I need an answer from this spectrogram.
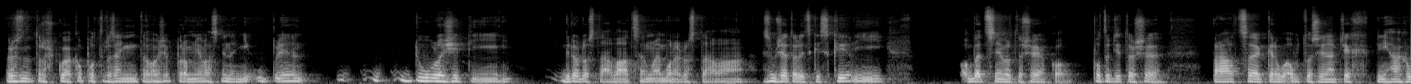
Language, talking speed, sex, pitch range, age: Czech, 140 wpm, male, 105-125 Hz, 40-59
